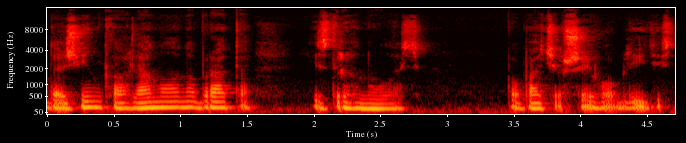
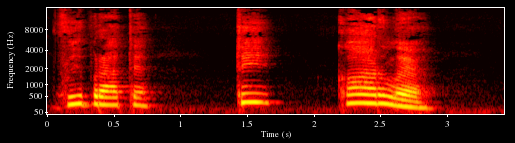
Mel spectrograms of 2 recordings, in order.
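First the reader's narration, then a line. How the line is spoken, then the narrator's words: Sharp cry. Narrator (Ukrainian): скрикнула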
